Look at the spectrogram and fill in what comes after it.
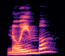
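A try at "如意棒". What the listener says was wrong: There is no N. There's Noibo. Noibo. It's like nya.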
